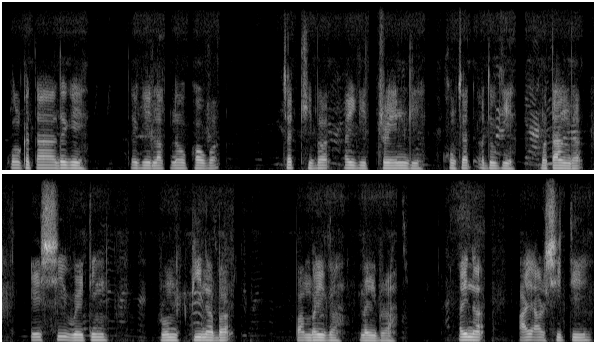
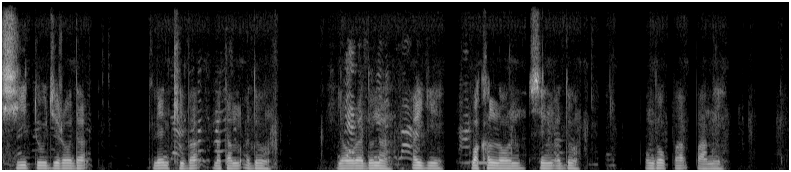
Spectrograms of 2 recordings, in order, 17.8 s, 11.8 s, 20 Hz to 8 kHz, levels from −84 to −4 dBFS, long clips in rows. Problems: background conversations at intervals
